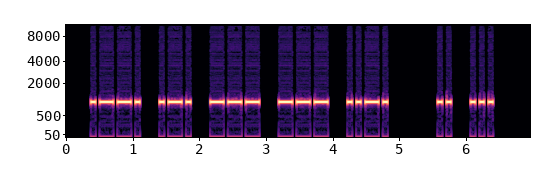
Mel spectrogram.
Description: Morse code, heard as a keyed tone, about 18 wpm, spaced as for 15 wpm, 1000 Hz. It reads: PROOF IS
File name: qotdfiles / 15wpm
